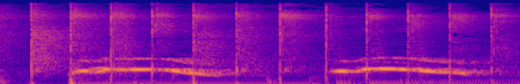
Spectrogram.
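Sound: clapping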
